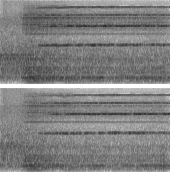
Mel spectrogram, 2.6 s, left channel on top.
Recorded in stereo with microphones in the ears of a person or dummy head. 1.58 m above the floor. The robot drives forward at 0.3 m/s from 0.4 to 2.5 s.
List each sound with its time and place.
0.6 s a violin: 65° left (ahead or behind), 0.7 m; by 2.6 s 35° left (ahead or behind), 1.0 m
